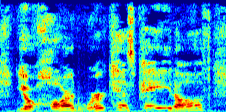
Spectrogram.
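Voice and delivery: ordinary talk, nothing marked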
